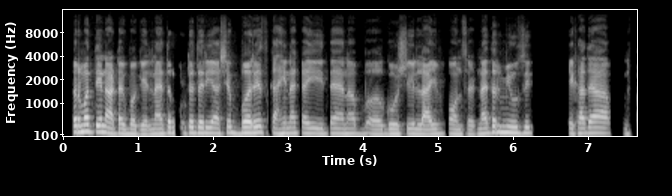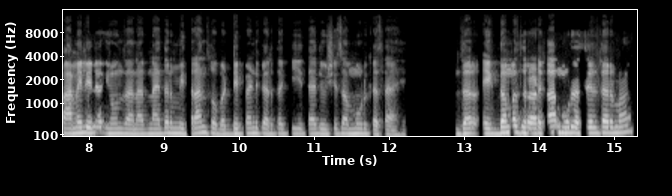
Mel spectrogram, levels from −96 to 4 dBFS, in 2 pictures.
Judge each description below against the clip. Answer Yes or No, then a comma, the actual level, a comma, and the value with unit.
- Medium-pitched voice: Yes, medium, 145 Hz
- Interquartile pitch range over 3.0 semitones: No, average, 2.7 semitones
